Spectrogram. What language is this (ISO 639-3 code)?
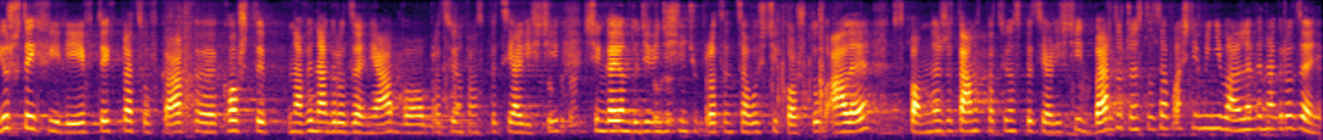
pol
